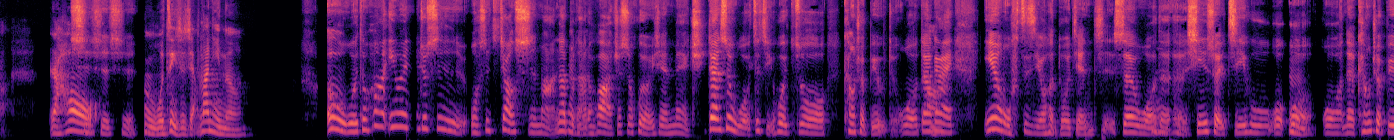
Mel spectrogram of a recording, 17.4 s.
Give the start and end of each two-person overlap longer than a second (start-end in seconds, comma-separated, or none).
none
